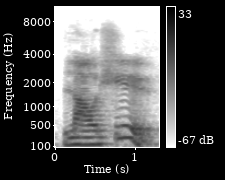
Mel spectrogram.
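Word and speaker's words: 老师: I'm going to write the pronunciation meme. And then we have a fifth one, that is a lao shir.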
